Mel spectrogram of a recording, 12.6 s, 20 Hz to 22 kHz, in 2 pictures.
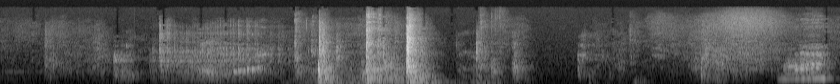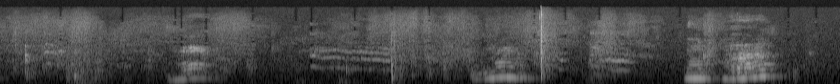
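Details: Shelter kittens born November 22, surrendered with their mother Olympia, heard indoors in the morning: several short, rising-then-falling meows in the second half, after loud human speech and handling noises early on.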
